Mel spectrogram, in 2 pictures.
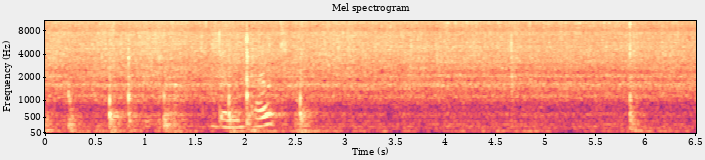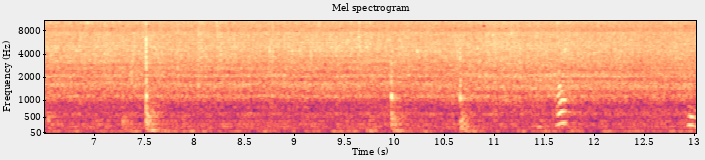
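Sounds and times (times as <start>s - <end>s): wooden spoon knocking pan: 0.0s - 2.8s
meat and onions sizzling: 0.0s - 13.0s.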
